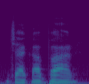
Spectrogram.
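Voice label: "jagaban", Nigerian Pidgin, male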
